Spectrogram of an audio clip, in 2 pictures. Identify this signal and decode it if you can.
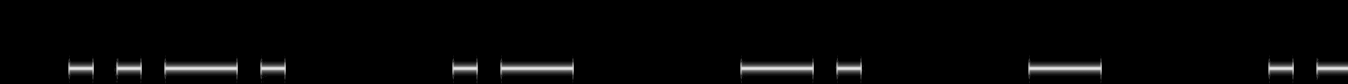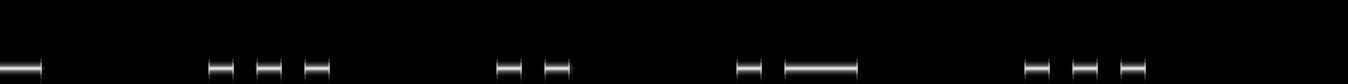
Morse code, heard as a keyed tone, about 5 wpm, spaced as for 3 wpm, 750 Hz. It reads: FANTASIAS
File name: arquivos / texto / texto 26 05ppm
